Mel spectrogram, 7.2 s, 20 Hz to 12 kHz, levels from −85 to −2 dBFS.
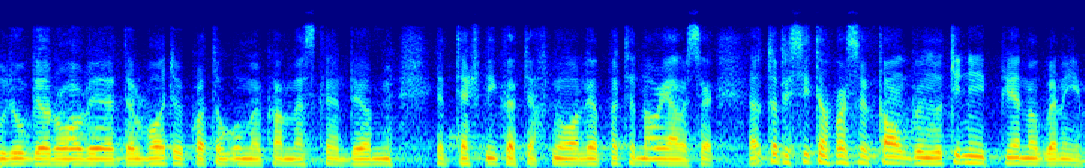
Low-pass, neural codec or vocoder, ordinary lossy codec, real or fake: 7.2 kHz; codec, 16 kHz, 0.5 kbps, FunCodec, trained on Chinese and English, 25 frames a second; Opus, 32 kbps; fake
